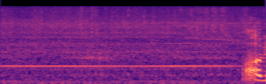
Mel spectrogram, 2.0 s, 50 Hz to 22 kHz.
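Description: Fanttik V10 Apex cordless handheld vacuum running in its regular (non-boost) mode: a steady whine over the rush of air through the nozzle.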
